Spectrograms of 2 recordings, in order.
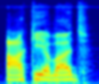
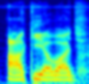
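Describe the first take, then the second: Both takes have the same delivery.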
